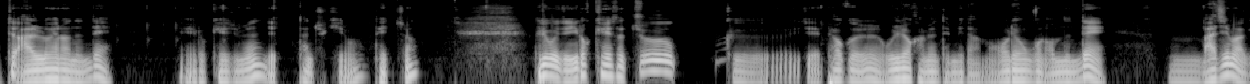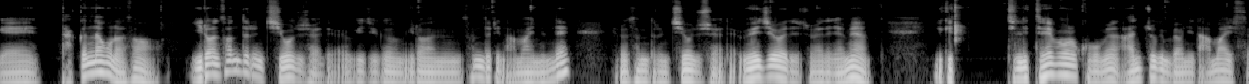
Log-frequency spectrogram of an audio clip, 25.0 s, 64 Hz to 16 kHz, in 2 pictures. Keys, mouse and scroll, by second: 0.9 shift+r, 4.2 shift+middle click, 5.5 shift+middle click, 5.8 shift+middle click, 7.6 shift+middle click, 11.6 shift+middle click, 13.5 shift+middle click, 17.1 shift+click, 17.3 shift+middle click, 20.2 shift+middle click, 21.8 Delete, 22.9 shift+middle click.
